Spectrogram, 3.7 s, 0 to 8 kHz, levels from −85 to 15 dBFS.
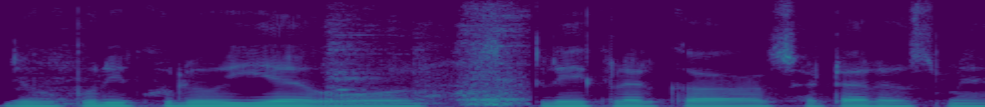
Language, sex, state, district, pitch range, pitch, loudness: Bhojpuri, male, Uttar Pradesh, Gorakhpur, 105-115 Hz, 110 Hz, -41 LUFS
